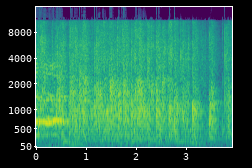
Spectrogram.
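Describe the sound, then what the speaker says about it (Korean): An audience at a talk claps together, a dense burst of hand claps that fills the space and carries on steadily, with no speech over it. "이때 박수를 한번 쳐야 됩니다."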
